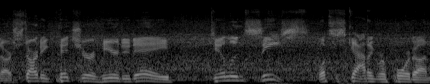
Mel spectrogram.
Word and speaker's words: Dylan Cease: becomes a little tough I was corrected in the pronunciation by the way Dylan cease so we'll see how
